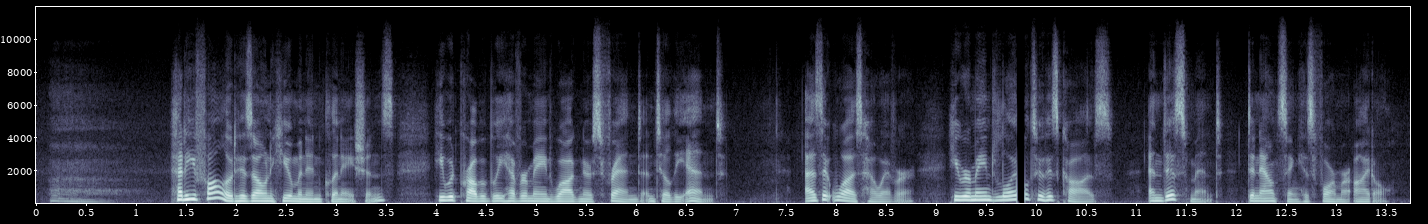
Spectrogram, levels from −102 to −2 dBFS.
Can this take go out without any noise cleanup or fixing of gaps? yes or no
no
